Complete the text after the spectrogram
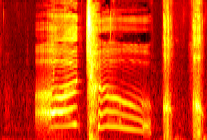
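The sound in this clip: A voice imitates a sneeze: a drawn-out voiced build-up, then a sharp breathy burst and a falling voiced tail, followed by two short breathy puffs.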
